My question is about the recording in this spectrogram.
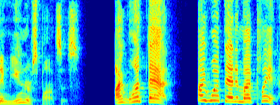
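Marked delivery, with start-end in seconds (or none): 1.5-3.7 high, excited outburst; eager wanting. Acted. Gardening teacher wanting the fungus in the plant, eager. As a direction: pitch jumps up, insistent and keen.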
